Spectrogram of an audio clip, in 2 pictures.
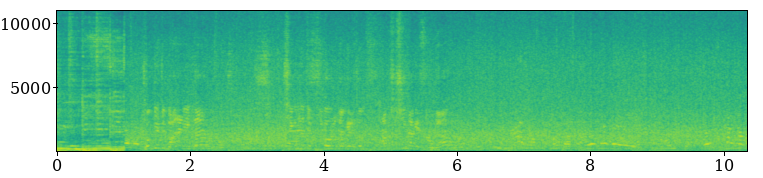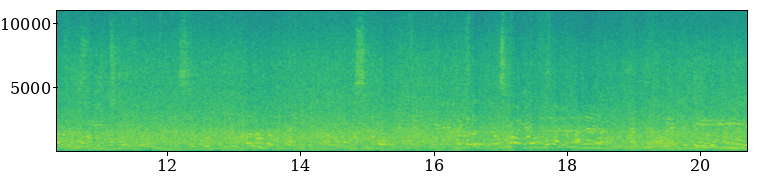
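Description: A crowd of elderly men and women chat nearby outdoors.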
